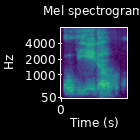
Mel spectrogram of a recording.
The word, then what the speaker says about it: Oviedo: Sonny Gray versus Oviedo, or I probably forget how to pronounce his last name. We'll just call him Johan. Yeah, Johan Oviedo. You had it pretty right. Oviedo.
